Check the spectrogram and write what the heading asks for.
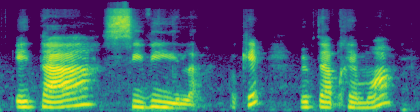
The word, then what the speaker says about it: état civil: Marital status in French, we say état civil. Okay. Répétez après moi. État civil. Encore. État civil. Bravo. On essaie de prononcer état civil.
